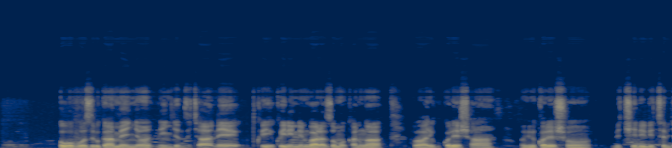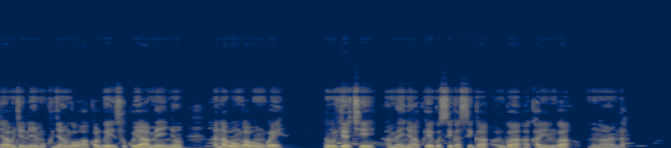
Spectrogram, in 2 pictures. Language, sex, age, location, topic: Kinyarwanda, male, 18-24, Huye, health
